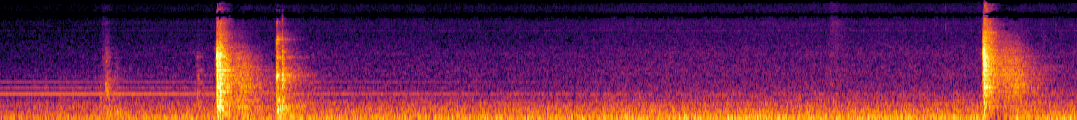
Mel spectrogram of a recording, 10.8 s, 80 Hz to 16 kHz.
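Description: A steel 1-2-3 machinist block knocking against steel: two sharp clanks a little over two seconds in, about half a second apart, and another just before the end, over a low steady hum.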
